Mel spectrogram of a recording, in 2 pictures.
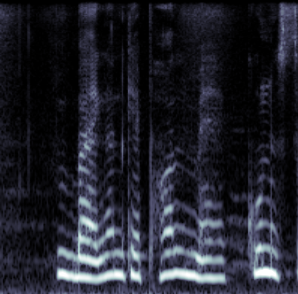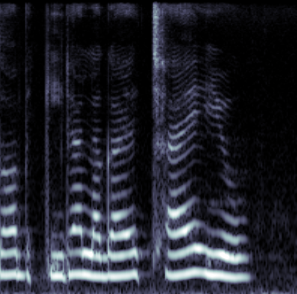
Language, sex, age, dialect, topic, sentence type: Maithili, female, 25-30, Eastern / Thethi, agriculture, question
